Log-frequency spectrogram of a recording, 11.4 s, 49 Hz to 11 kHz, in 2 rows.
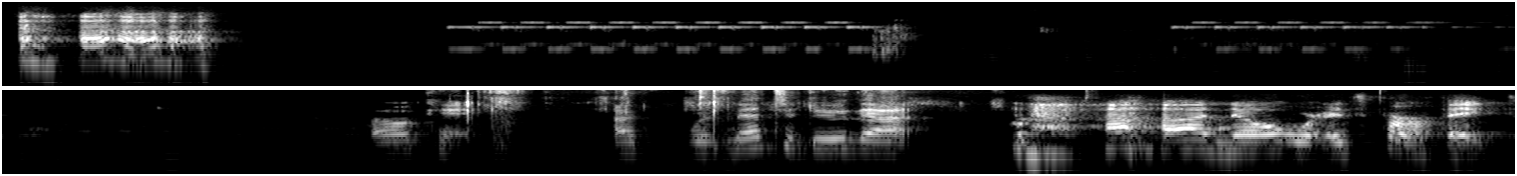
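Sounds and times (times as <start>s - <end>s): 
speech: 0.1s - 0.9s, 7.1s - 11.3s
phone electronic ringtone trilling in warbling bursts: 1.7s - 3.4s, 4.4s - 5.7s.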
